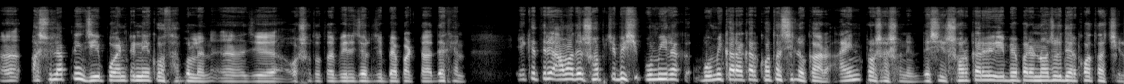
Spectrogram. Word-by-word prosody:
আ 165 Hz, -, -4 dB, 0.3 s
আসলে 235 Hz, 0 st, +1 dB
আপনি 250 Hz, +3 st, -2 dB
যে 185 Hz, -, +4 dB
পয়েন্ট 190 Hz, -1 st, +2 dB
টা 195 Hz, -, -2 dB
নিয়ে 185 Hz, -1 st, +2 dB
কথা 170 Hz, -3 st, -4 dB
বললেন, 150 Hz, -4 st, -1 dB
অ্যা 145 Hz, 0 st, -4 dB, 0.2 s
যে 140 Hz, 0 st, +2 dB, 0.3 s
অসততা 160 Hz, -1 st, -6 dB
বেড়ে 155 Hz, 0 st, 0 dB
যাওয়ার 160 Hz, -2 st, 0 dB
যে -, -, -5 dB
ব্যাপারটা 155 Hz, -1 st, 0 dB
দেখেন; 160 Hz, -3 st, -4 dB, 0.6 s
এক্ষেত্রে 265 Hz, +3 st, -2 dB
আমাদের 245 Hz, +2 st, +4 dB
সবচেয়ে 235 Hz, +1 st, -2 dB
বেশি 270 Hz, +6 st, +2 dB
ভূমিরা 240 Hz, +1 st, +4 dB, 0.3 s
ভূমিকা 225 Hz, +4 st, +2 dB
রাখার 215 Hz, 0 st, +1 dB
কথা 210 Hz, +2 st, +2 dB
ছিল 225 Hz, -2 st, -1 dB
কার? 165 Hz, -5 st, +2 dB, 0.2 s
আইন 190 Hz, +5 st, +1 dB
প্রশাসনের। 155 Hz, -8 st, -2 dB
দেশের 175 Hz, +1 st, +1 dB
সরকারের 200 Hz, +3 st, +2 dB
এই -, -, -1 dB
ব্যাপারে 185 Hz, 0 st, +2 dB
নজর 190 Hz, +1 st, +2 dB
দেওয়ার 180 Hz, -3 st, +1 dB
কথা 180 Hz, -2 st, +1 dB
ছিল। 150 Hz, -, -4 dB
185 Hz, 200 wpm, -13 LUFS, 160-225 Hz, 0.6 s, যে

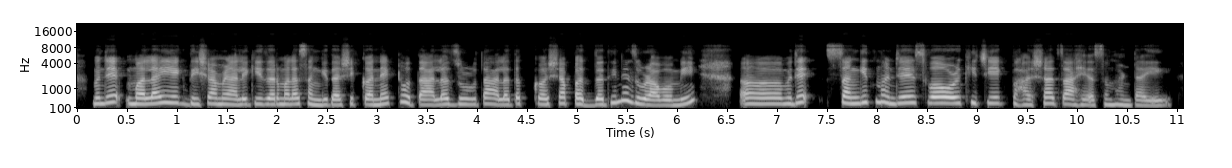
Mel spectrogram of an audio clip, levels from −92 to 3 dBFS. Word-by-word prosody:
म्हणजे 270 Hz, +5 st, +2 dB, 0.2 s
मला 240 Hz, +2 st, +5 dB
ही 290 Hz, +1 st, +3 dB
एक 240 Hz, -5 st, -4 dB
दिशा 240 Hz, +1 st, 0 dB
मिळाली, 220 Hz, -2 st, +1 dB
की 235 Hz, -1 st, -3 dB
जर 225 Hz, 0 st, +3 dB
मला 230 Hz, +1 st, +2 dB
संगीताशी 210 Hz, +1 st, -1 dB
कनेक्ट 235 Hz, +7 st, -1 dB
होता 210 Hz, -8 st, +1 dB
आलं, 215 Hz, +3 st, +1 dB
जुळता 225 Hz, +1 st, -2 dB
आलं, 210 Hz, -1 st, 0 dB
तर -, -, +1 dB, 0.2 s
कशा 230 Hz, +3 st, 0 dB
पद्धतीने 235 Hz, -, +1 dB
जुळावं 195 Hz, -5 st, +1 dB
मी. 250 Hz, -, -1 dB, 0.5 s
अ, -, -, -2 dB, 0.4 s
म्हणजे 265 Hz, +5 st, +1 dB, 0.3 s
संगीत 285 Hz, +3 st, +1 dB
म्हणजे 280 Hz, -1 st, +2 dB
स्व 270 Hz, -, +1 dB
ओळखीची 265 Hz, 0 st, +3 dB
एक 255 Hz, -1 st, -6 dB
भाषाच 235 Hz, +2 st, -2 dB
आहे 210 Hz, -2 st, 0 dB
असं 200 Hz, +3 st, -6 dB
म्हणता 195 Hz, -2 st, -5 dB
येईल. 185 Hz, +1 st, -6 dB
235 Hz, 175 wpm, -24 LUFS, 215-260 Hz, 0.5 s, मला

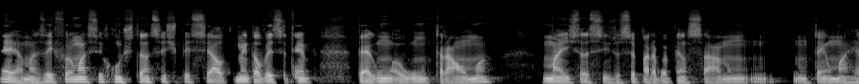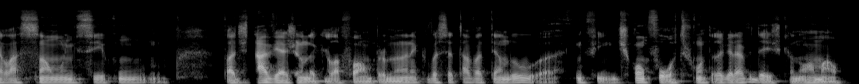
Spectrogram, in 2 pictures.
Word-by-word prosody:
É, 115 Hz, -10 st, +6 dB
mas 85 Hz, +2 st, +1 dB
aí 95 Hz, -, +5 dB
foi 95 Hz, +3 st, 0 dB
uma 110 Hz, +1 st, +7 dB
circunstância 110 Hz, -3 st, +1 dB
especial 95 Hz, -1 st, 0 dB
também, 105 Hz, +2 st, +4 dB
talvez, 100 Hz, +1 st, +4 dB
você -, -, -7 dB
tenha 100 Hz, -3 st, +3 dB, 0.4 s
pego 85 Hz, +1 st, +4 dB
um 90 Hz, -1 st, +5 dB
algum 85 Hz, +3 st, +2 dB
trauma, 90 Hz, +3 st, +1 dB, 0.5 s
mas, 85 Hz, -2 st, +4 dB
assim, 85 Hz, 0 st, -1 dB
se 80 Hz, +1 st, -6 dB
você 75 Hz, -, 0 dB
parar -, -, +1 dB
pra -, -, -2 dB
pensar, 80 Hz, -1 st, -1 dB
não 85 Hz, +1 st, +1 dB, 0.5 s
não 90 Hz, -2 st, -1 dB
tem 85 Hz, +1 st, -1 dB
uma 85 Hz, 0 st, +3 dB
relação 80 Hz, -2 st, -1 dB
em 80 Hz, -, -1 dB
si 80 Hz, -1 st, -4 dB
com 75 Hz, +1 st, -4 dB
o -, -, -12 dB, 0.5 s
fato -, -, 0 dB
de -, -, -6 dB
estar 80 Hz, +5 st, +3 dB
viajando 80 Hz, -3 st, +1 dB
daquela 70 Hz, -1 st, -2 dB
forma, 70 Hz, 0 st, -1 dB
o 70 Hz, -, -11 dB
problema 75 Hz, +1 st, -1 dB
era 80 Hz, +1 st, -1 dB
que 80 Hz, -, -19 dB
você 90 Hz, -2 st, -4 dB
estava 90 Hz, -2 st, -5 dB
tendo, 85 Hz, +2 st, -2 dB
ah, -, -, -9 dB, 0.2 s
enfim, -, -, -5 dB
desconforto 75 Hz, 0 st, -1 dB
por -, -, -18 dB
conta -, -, -3 dB
da 85 Hz, -, 0 dB
gravidez 85 Hz, -3 st, -2 dB
que -, -, -20 dB
é -, -, -2 dB
normal. 70 Hz, -2 st, -1 dB
85 Hz, 190 wpm, -24 LUFS, 80-90 Hz, 0.5 s, uma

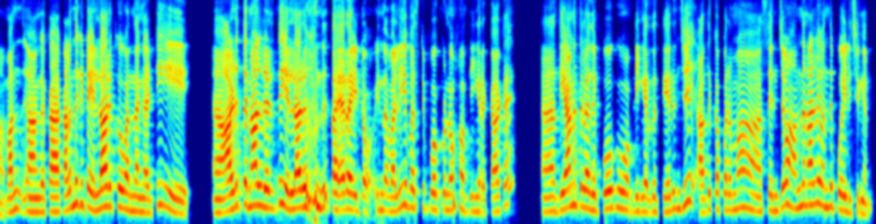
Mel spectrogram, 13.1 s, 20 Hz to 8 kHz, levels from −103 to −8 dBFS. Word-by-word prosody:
வந்து 220 Hz, +2 st, -2 dB, 0.2 s
அங்க 185 Hz, 0 st, -2 dB
க -, -, +6 dB, 0.2 s
கலந்துகிட்ட 270 Hz, +3 st, 0 dB
எல்லாருக்கும் 250 Hz, 0 st, +4 dB
வந்தனால 195 Hz, +5 st, -3 dB, 0.8 s
அ -, -, -1 dB, 0.2 s
அடுத்த 275 Hz, +7 st, +4 dB
நாள்ல 270 Hz, -2 st, +5 dB
இருந்து 240 Hz, +6 st, -5 dB
எல்லாரும் 240 Hz, +7 st, +5 dB
வந்து 250 Hz, -1 st, 0 dB
தயாராயிட்டோம். 210 Hz, -2 st, +2 dB
இந்த 210 Hz, -1 st, -4 dB
வலிய 240 Hz, +9 st, -1 dB
ஃபர்ஸ்ட்டு 240 Hz, -1 st, -6 dB
போக்கணும் 215 Hz, 0 st, -4 dB
அப்டிங்கறதுக்காக, 190 Hz, +2 st, -4 dB, 0.6 s
அ -, -, -1 dB, 0.2 s
தியானத்துல 255 Hz, +1 st, +3 dB
அது 210 Hz, -, -1 dB
போகும் 235 Hz, 0 st, -2 dB
அப்டிங்கறது 195 Hz, -2 st, -5 dB
தெரிஞ்சு, 230 Hz, +8 st, -2 dB, 0.2 s
அதுக்கப்பறமா 220 Hz, +2 st, -5 dB, 0.4 s
செஞ்சோம். 255 Hz, +8 st, -1 dB
அந்த 250 Hz, +4 st, -4 dB
நாளே 290 Hz, +1 st, +2 dB
வந்து 260 Hz, +1 st, -4 dB
போயிடுச்சுங்க. 175 Hz, -5 st, -4 dB
225 Hz, 135 wpm, -22 LUFS, 195-255 Hz, 0.8 s, க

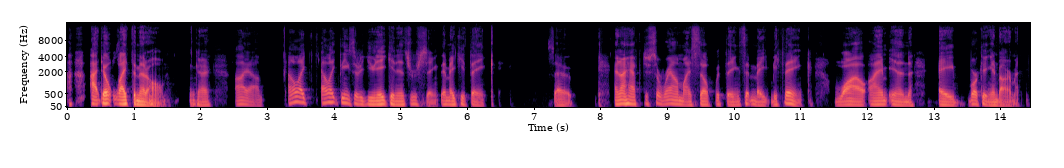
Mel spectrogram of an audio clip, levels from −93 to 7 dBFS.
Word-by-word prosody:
I -, -, -8 dB, 0.3 s
I -, -, +6 dB
don't 140 Hz, 0 st, +7 dB
like 125 Hz, -1 st, +7 dB
them 110 Hz, -2 st, +7 dB
at 95 Hz, -, +7 dB
all, -, -, -1 dB, 0.4 s
m'kay? 95 Hz, 0 st, -4 dB, 0.4 s
I, 115 Hz, -1 st, -3 dB
um, 85 Hz, -3 st, -10 dB, 0.4 s
I -, -, -2 dB
like 175 Hz, -3 st, +1 dB, 0.2 s
I -, -, 0 dB
like 175 Hz, 0 st, 0 dB
things 155 Hz, -6 st, -1 dB
that 130 Hz, -, -2 dB
are -, -, -2 dB
unique 115 Hz, +3 st, +2 dB
and 110 Hz, -, +3 dB
interesting, 110 Hz, +2 st, -4 dB
that 110 Hz, -, -1 dB
make 105 Hz, 0 st, 0 dB
you 110 Hz, -, 0 dB
think. 85 Hz, -3 st, -5 dB, 0.9 s
So -, -, -4 dB, 0.7 s
and 120 Hz, +3 st, +4 dB
I 130 Hz, -, +7 dB
have 120 Hz, -2 st, +2 dB
to 125 Hz, -, -8 dB
surround 125 Hz, -1 st, -2 dB
myself 95 Hz, 0 st, -2 dB
with 110 Hz, 0 st, -6 dB
things 95 Hz, +1 st, -4 dB
that 130 Hz, -, -2 dB
make 95 Hz, -6 st, -3 dB
me 100 Hz, -, -4 dB
think 120 Hz, -, 0 dB, 0.3 s
while 100 Hz, -1 st, +2 dB
I'm 110 Hz, 0 st, 0 dB
in 95 Hz, -5 st, -1 dB, 0.4 s
a 95 Hz, -2 st, +1 dB, 0.2 s
working 110 Hz, -5 st, 0 dB
environment. 80 Hz, -7 st, -2 dB
110 Hz, 180 wpm, -26 LUFS, 95-120 Hz, 0.9 s, don't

